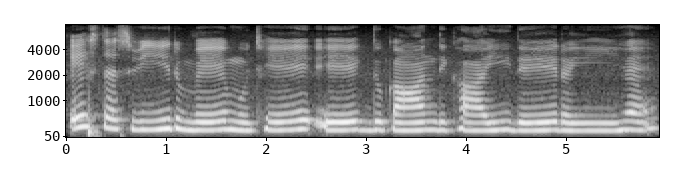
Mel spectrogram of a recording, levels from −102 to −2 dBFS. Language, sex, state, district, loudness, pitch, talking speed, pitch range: Hindi, female, Madhya Pradesh, Katni, -13 LUFS, 220 Hz, 100 wpm, 210-230 Hz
